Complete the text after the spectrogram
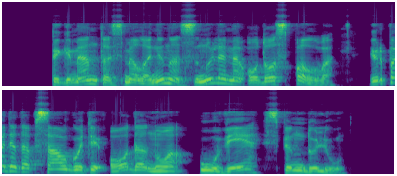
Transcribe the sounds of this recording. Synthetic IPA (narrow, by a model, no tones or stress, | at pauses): pʲɪɡmʲɛnˑt̪ɐsmʲɛlˠɐnʲɪnɐsnʊlʲɛmʲɛʔoːd̪oːspɐlˠʋɑ̰ | ɪɾpɑːd̪ʲɛd̪ɐːpsɑˑʊɡoːt̪ʲɪʔoːd̪ɑnuɔuːʋʲeːsʲpʲɪnd̪ʊlʲuː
